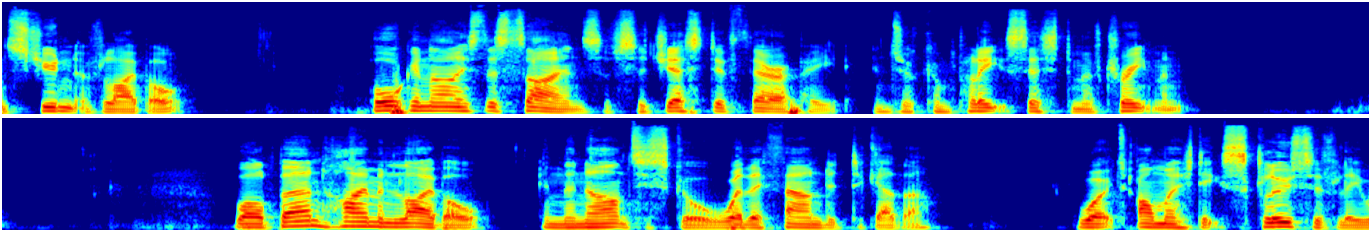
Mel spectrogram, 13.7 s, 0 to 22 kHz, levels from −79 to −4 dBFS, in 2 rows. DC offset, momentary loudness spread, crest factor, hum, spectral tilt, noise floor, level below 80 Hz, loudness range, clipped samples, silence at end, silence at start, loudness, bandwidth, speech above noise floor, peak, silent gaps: under 0.1%; 13 LU; 16 dB; none; -5 dB/octave; -76 dBFS; -36 dBFS; 8 LU; under 0.1%; 0 s; 0 s; -16 LUFS; 17 kHz; 61 dB; -2 dBFS; none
